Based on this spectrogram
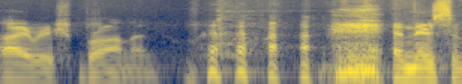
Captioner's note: laughing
